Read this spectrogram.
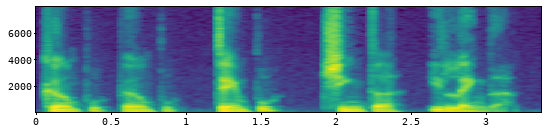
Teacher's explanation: Nessas palavras, o som nasal está concentrado na vogal e a consoante final não é plenamente pronunciada como um fonema separado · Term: nasalização da vogal anterior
